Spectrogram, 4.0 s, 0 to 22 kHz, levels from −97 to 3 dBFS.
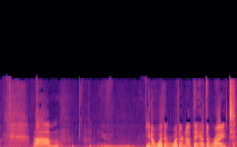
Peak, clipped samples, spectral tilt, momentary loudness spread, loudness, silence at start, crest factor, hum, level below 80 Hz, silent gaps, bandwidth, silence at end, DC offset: -6 dBFS; under 0.1%; -3.5 dB/octave; 19 LU; -22 LUFS; 0 s; 18 dB; none; -56 dBFS; none; 11 kHz; 0 s; under 0.1%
